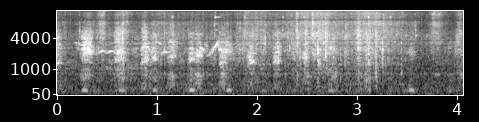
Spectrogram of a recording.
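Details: Terriers Senn and Bodie working a groundhog, known as a whistle pig: high, wavering whines rise and fall in quick overlapping bursts, with steady breathy noise beneath and soft low thumps.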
